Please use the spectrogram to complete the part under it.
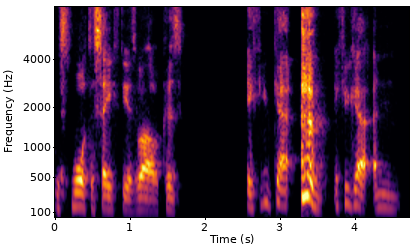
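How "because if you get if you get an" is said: voice giving out mid-phrase, halting. Urging parents to teach their kids water safety: voice cutting out. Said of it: "oh sorry, I lost my voice there".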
